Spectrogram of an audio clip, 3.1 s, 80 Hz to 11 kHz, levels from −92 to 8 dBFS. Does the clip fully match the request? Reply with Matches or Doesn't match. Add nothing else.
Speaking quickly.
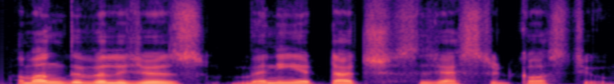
Doesn't match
